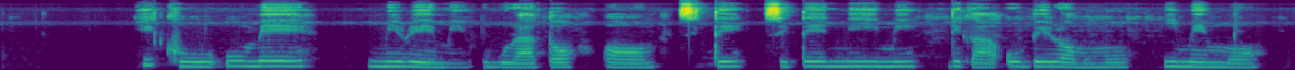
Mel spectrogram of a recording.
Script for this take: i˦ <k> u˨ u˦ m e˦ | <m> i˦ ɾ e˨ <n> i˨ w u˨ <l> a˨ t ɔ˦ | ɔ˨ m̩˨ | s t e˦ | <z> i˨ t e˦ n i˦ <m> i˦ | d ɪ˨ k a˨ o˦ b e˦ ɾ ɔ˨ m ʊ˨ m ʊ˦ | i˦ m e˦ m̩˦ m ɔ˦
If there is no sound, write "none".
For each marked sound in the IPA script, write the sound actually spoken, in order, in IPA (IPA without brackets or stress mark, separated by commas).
kʰ, m, m, ɾ, s, m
